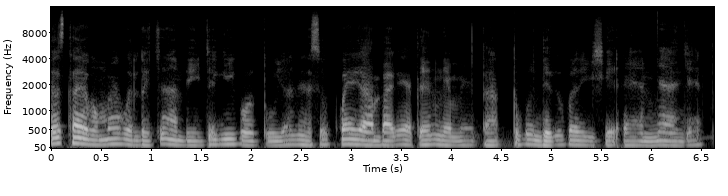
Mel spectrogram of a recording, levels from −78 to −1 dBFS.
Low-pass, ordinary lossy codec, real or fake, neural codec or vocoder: 14.4 kHz; none; fake; codec, 44.1 kHz, 2.6 kbps, DAC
